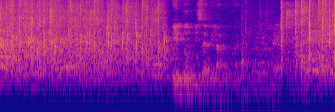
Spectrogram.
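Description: A middle-aged man speaks calmly into a microphone in a large echoing hall.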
